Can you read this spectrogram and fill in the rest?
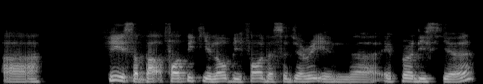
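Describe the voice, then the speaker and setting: A middle-aged man with a Malaysian accent, giving an informal personal testimonial in a halting, hesitant way. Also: mid-range voice, steady tone, creaky, dark tone, husky, lo-fi sound.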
